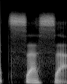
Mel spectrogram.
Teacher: The light Ä in the word demands a light Ä in the ending.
